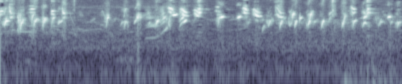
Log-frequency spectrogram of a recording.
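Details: Group calling of European goldfinches, meant to stimulate males to sing and break their silence, with mating and readiness calls: dense, tinkling high twittering from several birds, continuous and overlapping.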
